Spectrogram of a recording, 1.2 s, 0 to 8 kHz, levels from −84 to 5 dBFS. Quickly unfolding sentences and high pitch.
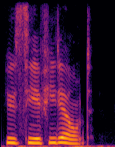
Yes: fast, 260 wpm; high, 235 Hz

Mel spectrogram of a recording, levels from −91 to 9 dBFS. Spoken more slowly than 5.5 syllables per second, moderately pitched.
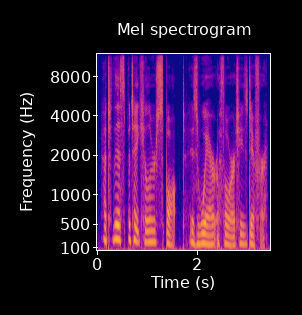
Yes: 5.2 syllables/s; medium, 175 Hz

